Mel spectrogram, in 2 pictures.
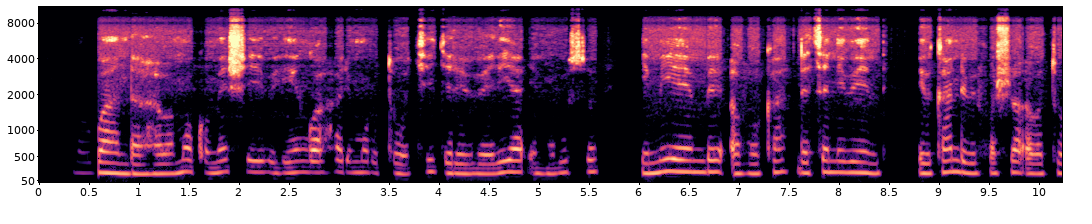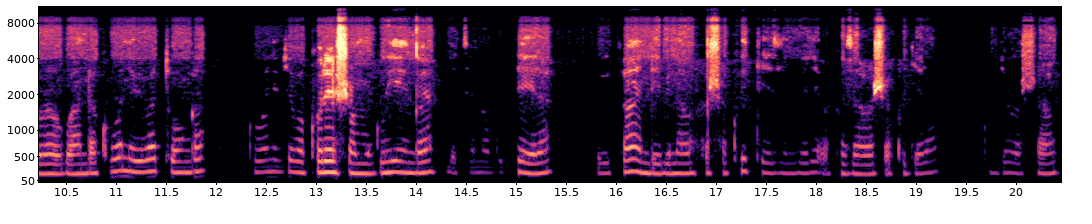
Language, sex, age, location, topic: Kinyarwanda, female, 18-24, Huye, agriculture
